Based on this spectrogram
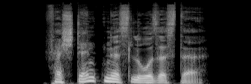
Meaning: inflection of verständnislos: 1. strong/mixed nominative/accusative feminine singular superlative degree 2. strong nominative/accusative plural superlative degree
- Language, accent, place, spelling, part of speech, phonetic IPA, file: German, Germany, Berlin, verständnisloseste, adjective, [fɛɐ̯ˈʃtɛntnɪsˌloːzəstə], De-verständnisloseste.ogg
